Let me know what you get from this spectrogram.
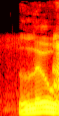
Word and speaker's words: Louis: Is the baby's name pronounced Louis or Louis? – Louis.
